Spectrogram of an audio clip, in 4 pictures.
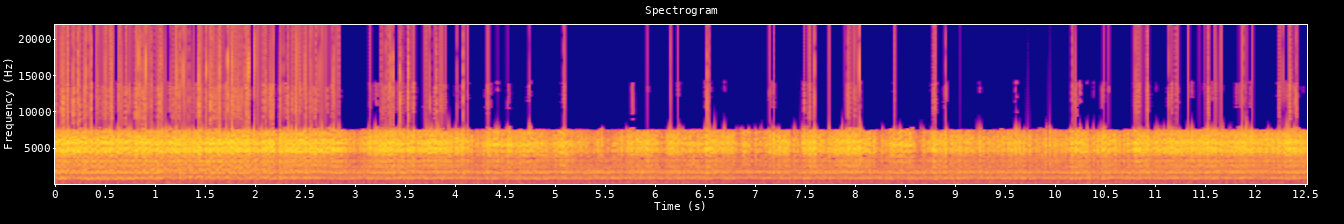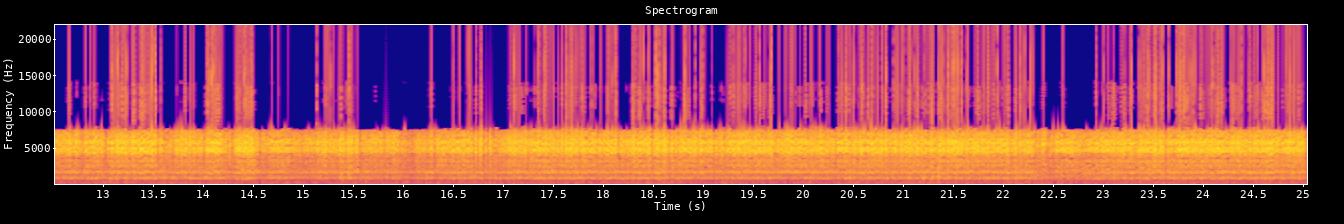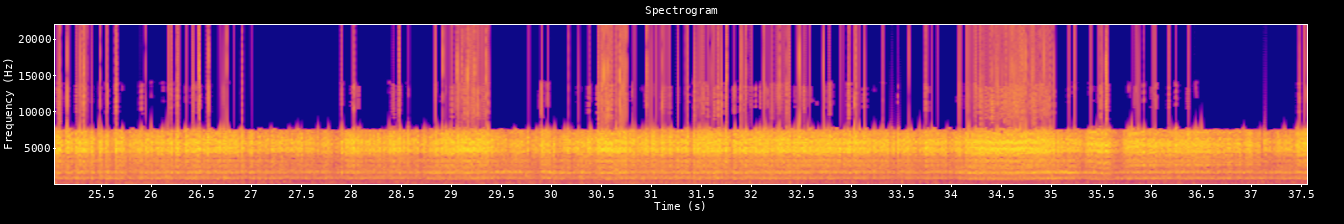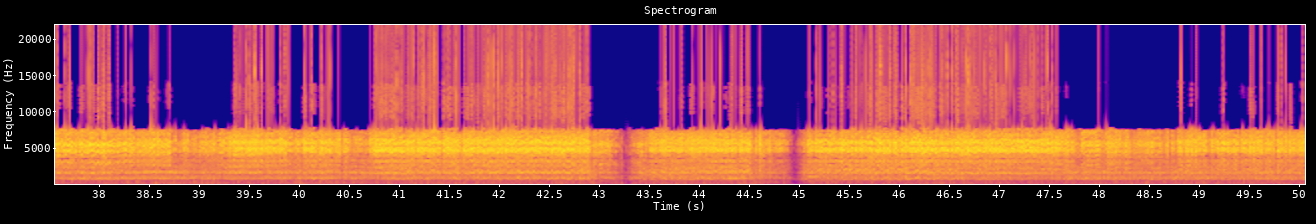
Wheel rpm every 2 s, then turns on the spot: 190, 220, 230, 230, 230, 230, 240, 230, 230, 230, 230, 210, 230, 230, 230, 230, 230, 220, 230, 230, 220, 160, 130, 190, 200.
none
